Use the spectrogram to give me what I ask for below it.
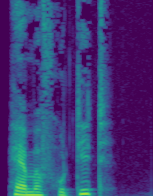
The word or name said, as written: hermafrodit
